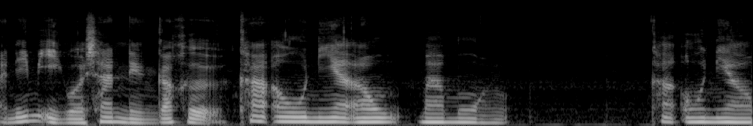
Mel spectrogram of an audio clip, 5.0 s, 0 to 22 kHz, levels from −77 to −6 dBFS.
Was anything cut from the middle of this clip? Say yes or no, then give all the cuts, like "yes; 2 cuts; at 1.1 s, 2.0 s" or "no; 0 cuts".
yes; 2 cuts; at 1.6 s, 2.7 s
